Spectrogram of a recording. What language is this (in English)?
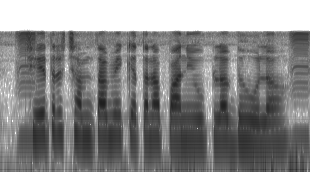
Bhojpuri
